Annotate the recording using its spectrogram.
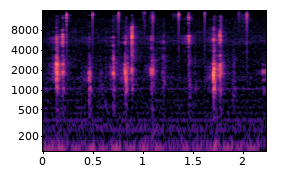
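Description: Typing on a computer keyboard: about eight quick, irregular keystrokes, over a steady low hum.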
